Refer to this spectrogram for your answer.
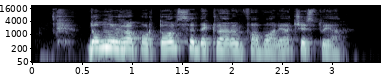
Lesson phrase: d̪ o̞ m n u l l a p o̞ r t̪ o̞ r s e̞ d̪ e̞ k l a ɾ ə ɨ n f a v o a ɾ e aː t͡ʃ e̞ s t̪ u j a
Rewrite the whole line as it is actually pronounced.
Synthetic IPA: d̪ o̞ m n u l r a p o̞ r t̪ o̞ r s e̞ d̪ e̞ k l a ɾ ə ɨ n f a v o a ɾ e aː t͡ʃ e̞ s t̪ u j a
